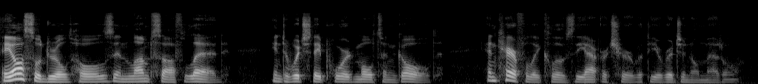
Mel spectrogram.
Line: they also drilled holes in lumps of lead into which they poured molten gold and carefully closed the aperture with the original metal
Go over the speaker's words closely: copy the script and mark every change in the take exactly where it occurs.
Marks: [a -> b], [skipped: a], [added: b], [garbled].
they also drilled holes in lumps [of -> off] lead into which they poured molten gold and carefully closed the aperture with the original metal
